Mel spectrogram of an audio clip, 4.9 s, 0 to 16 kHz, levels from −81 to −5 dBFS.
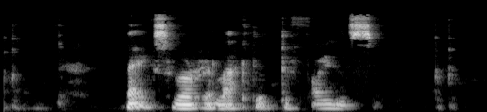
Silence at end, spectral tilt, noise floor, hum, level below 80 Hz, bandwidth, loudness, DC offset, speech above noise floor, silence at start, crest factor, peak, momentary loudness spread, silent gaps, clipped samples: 1.15 s; -3 dB/octave; -76 dBFS; none; -68 dBFS; 10 kHz; -19 LUFS; under 0.1%; 55 dB; 0.1 s; 20 dB; -2 dBFS; 16 LU; none; under 0.1%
